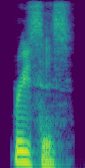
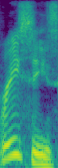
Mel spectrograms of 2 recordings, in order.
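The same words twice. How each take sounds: First: The word ends with a short 'iz' sound. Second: The word ends with a long 'eez' sound. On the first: The speaker calls it right. "It's Reese's" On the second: The speaker calls it wrong. "you don't add an E E S after an apostrophe"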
